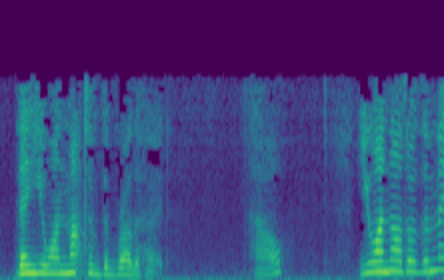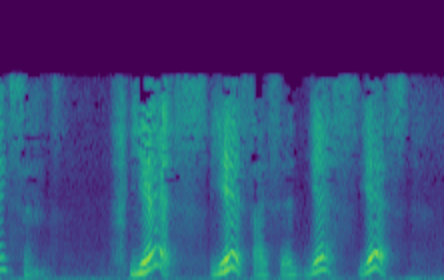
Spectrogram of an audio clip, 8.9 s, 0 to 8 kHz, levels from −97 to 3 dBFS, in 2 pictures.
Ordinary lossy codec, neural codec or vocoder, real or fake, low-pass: MP3, 24 kbps; codec, 24 kHz, 0.5 kbps, DualCodec; fake; 7.2 kHz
